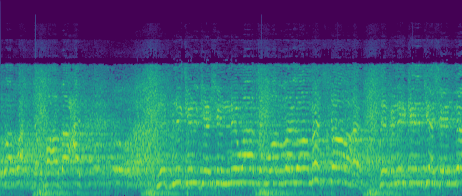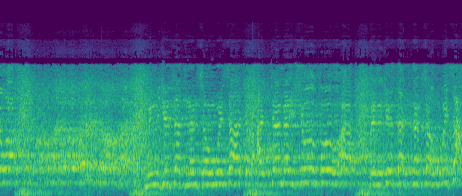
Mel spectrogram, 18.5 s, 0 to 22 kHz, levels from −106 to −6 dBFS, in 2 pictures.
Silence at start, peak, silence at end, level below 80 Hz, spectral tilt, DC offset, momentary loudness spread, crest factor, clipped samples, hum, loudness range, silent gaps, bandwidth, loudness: 0 s; -6 dBFS; 0 s; -42 dBFS; -6.5 dB/octave; under 0.1%; 4 LU; 14 dB; under 0.1%; none; 2 LU; none; 6 kHz; -21 LUFS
